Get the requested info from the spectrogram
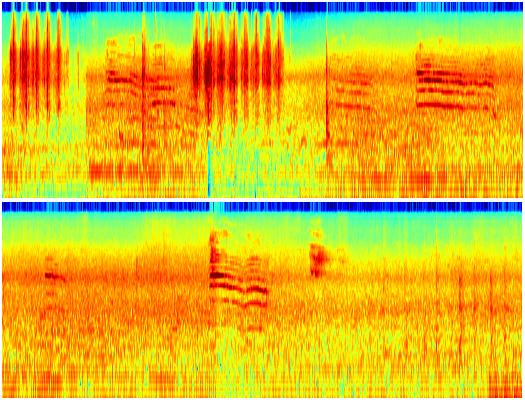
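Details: Outdoor kittens calling at meal time, asking for food: a run of repeated high, bending meows scattered throughout, broken by loud broadband rattling bursts near the start, with quieter meows later.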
